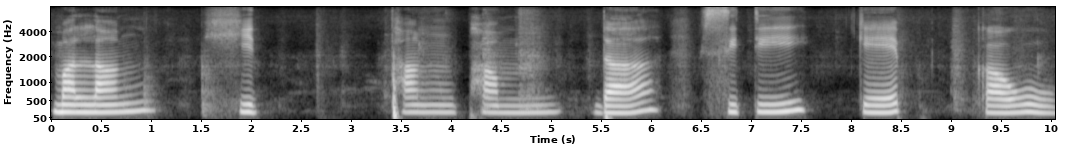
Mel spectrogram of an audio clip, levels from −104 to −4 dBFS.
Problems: none marked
